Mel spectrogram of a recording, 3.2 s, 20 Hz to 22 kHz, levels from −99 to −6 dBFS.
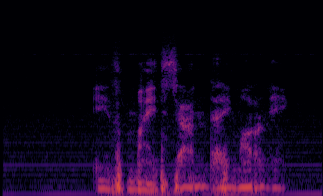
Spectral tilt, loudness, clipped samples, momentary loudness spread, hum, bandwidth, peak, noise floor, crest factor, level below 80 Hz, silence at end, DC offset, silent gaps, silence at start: -5.5 dB/octave; -55 LUFS; under 0.1%; 10 LU; 50 Hz at -70 dBFS; 13 kHz; -36 dBFS; -79 dBFS; 20 dB; -74 dBFS; 0 s; under 0.1%; none; 0.05 s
